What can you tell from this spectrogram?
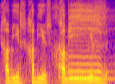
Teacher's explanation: یعنی آخری والی را جو ہے خبیر والی وہ باریک ہوگی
